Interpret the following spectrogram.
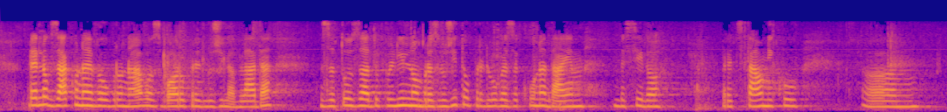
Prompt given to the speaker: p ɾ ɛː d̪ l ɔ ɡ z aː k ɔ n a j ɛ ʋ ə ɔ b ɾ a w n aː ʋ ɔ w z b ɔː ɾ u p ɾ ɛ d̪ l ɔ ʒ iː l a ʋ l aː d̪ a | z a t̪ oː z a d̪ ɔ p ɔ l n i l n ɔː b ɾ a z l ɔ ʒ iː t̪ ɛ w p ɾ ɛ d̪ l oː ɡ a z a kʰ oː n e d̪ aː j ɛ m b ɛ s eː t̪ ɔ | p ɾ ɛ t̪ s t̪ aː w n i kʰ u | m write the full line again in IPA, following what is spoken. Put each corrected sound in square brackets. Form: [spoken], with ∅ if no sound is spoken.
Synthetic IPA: p ɾ ɛː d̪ l ɔ ɡ z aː k ɔ n a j ɛ ʋ ə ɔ b ɾ a w n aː ʋ ɔ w z b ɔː ɾ u p ɾ ɛ d̪ l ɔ ʒ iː l a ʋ l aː d̪ a | z a t̪ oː z a d̪ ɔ p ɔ l n i l n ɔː b ɾ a z l ɔ ʒ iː t̪ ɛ w p ɾ ɛ d̪ l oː ɡ a z a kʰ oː n [a] d̪ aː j ɛ m b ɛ s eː [d̪] ɔ | p ɾ ɛ t̪ s t̪ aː w n i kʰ u | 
